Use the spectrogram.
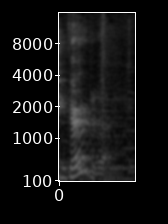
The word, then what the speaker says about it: Gerda: She is pronouncing it right. It's supposed to be Gerda.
